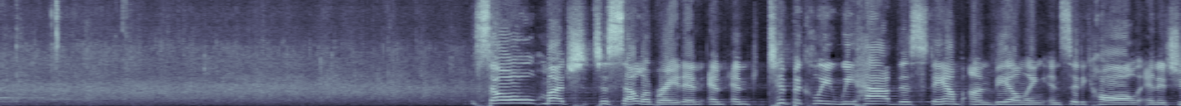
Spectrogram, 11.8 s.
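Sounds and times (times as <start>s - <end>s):
audience clapping: 0.0s - 5.0s
speech: 4.7s - 11.8s.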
